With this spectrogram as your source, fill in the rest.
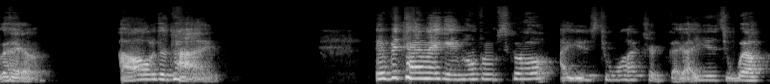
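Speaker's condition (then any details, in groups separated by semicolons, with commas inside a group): Cerebral palsy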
